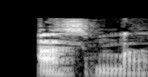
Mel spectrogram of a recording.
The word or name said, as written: asma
